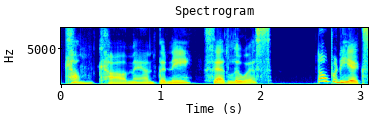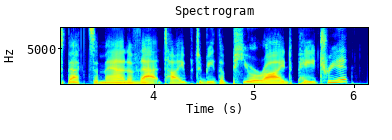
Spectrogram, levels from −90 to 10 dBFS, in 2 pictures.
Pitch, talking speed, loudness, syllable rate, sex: 180 Hz, 175 wpm, -19 LUFS, 4.7 syllables/s, female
